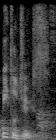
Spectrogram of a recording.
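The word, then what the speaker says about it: Betelgeuse: my um lectures um how to pronounce the name of the star Beetlejuice and it's actually from the Arabic Baal Jaws so I try and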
